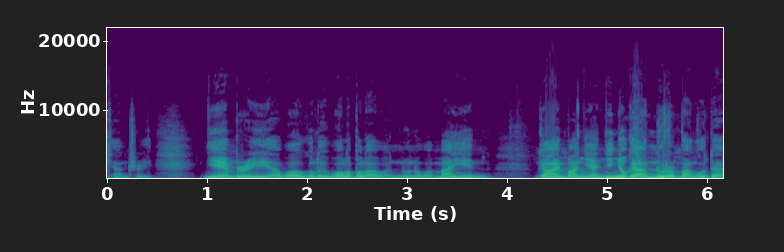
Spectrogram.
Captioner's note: speaking in Ngunnawal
